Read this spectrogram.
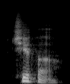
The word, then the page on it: chipper: Australian English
